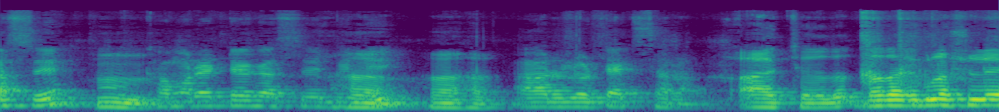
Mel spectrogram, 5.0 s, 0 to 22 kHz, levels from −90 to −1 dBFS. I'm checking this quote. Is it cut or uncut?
uncut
